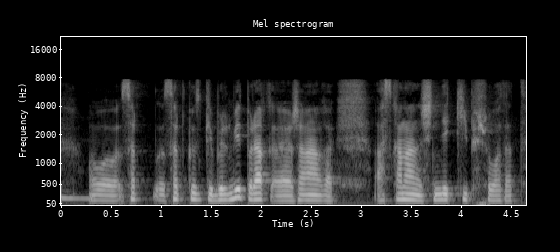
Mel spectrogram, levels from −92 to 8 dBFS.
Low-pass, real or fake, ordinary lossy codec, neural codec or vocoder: none; real; none; none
